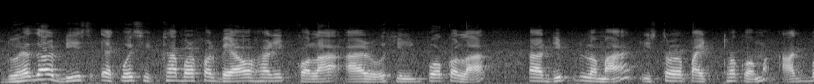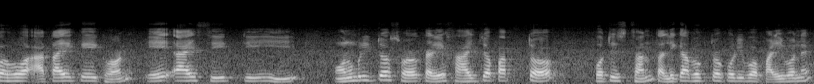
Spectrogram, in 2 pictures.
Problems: constant background noise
